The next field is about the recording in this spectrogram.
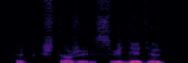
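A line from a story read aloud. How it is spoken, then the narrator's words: Dejected voice. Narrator (Russian): упавшим голосом сказал комендант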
